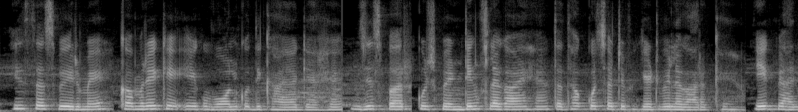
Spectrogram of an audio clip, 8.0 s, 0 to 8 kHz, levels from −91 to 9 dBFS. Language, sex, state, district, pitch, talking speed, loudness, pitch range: Hindi, female, Uttar Pradesh, Budaun, 205 Hz, 205 wpm, -16 LUFS, 195-215 Hz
